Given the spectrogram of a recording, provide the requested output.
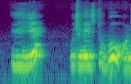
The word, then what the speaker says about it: huer: And the sound H-U, you, like in the word humain, which means human. Okay? or in the verb huer, which means to boo on someone, okay?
